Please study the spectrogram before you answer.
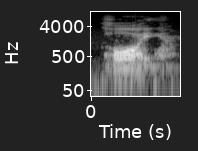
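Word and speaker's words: οἱ: Oi, how do you say it? hoi. That's a diphthong with a long O.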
